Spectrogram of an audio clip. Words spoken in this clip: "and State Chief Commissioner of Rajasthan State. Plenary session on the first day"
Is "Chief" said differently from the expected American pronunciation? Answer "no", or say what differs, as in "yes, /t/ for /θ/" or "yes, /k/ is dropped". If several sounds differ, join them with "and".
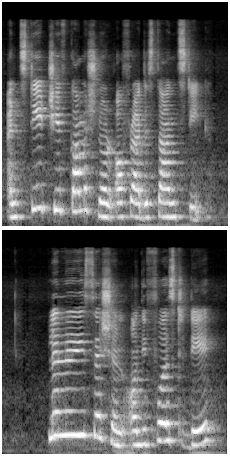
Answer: no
